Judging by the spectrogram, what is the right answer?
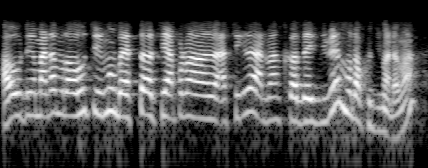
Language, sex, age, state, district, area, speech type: Odia, male, 30-45, Odisha, Kendrapara, urban, conversation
